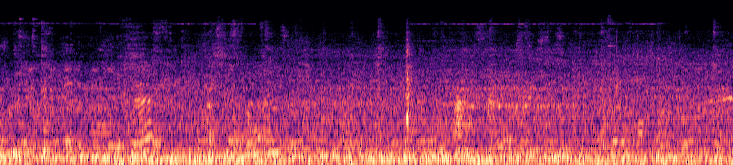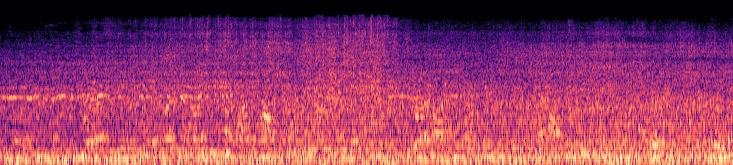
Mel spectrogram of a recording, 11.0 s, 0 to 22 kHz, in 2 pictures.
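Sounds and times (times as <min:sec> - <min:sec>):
traffic hum: 0:00.0 - 0:11.0.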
